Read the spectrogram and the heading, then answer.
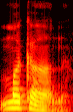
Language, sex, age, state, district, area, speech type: Kashmiri, male, 30-45, Jammu and Kashmir, Anantnag, rural, read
